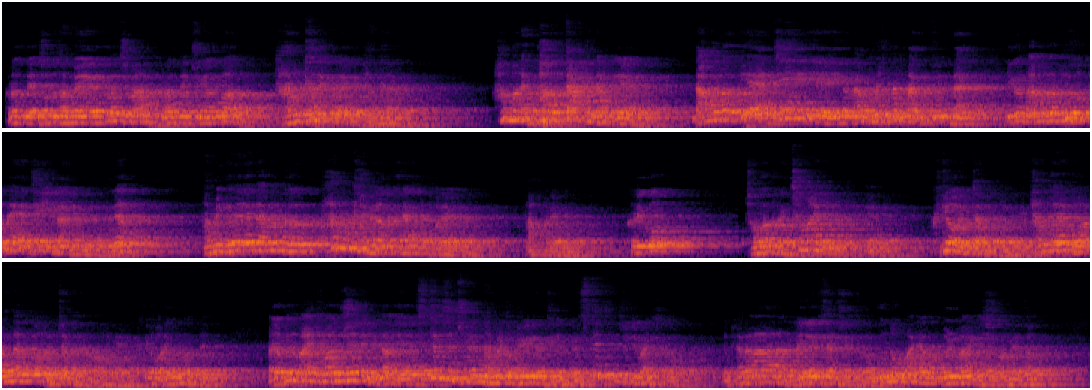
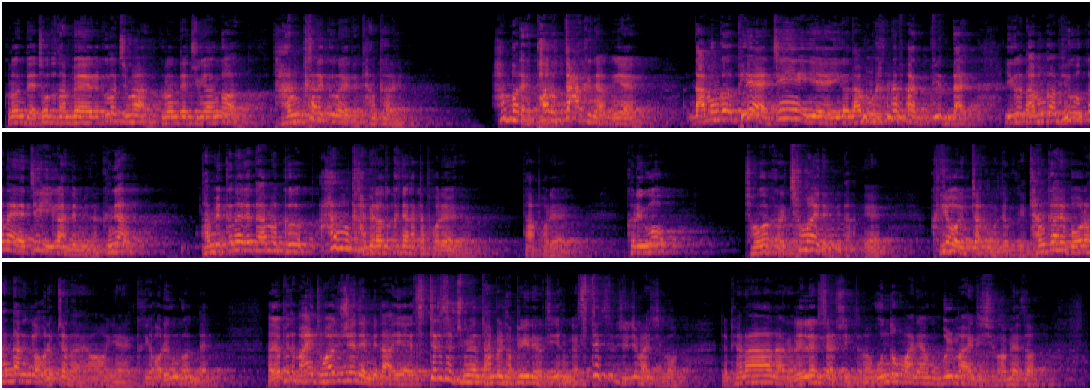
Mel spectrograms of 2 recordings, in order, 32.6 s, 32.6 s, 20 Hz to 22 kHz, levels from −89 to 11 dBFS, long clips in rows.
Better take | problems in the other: second | room echo; strong; dies away in 1.8 s; slight in the second // off-mic speech; far; somewhat distant in the second

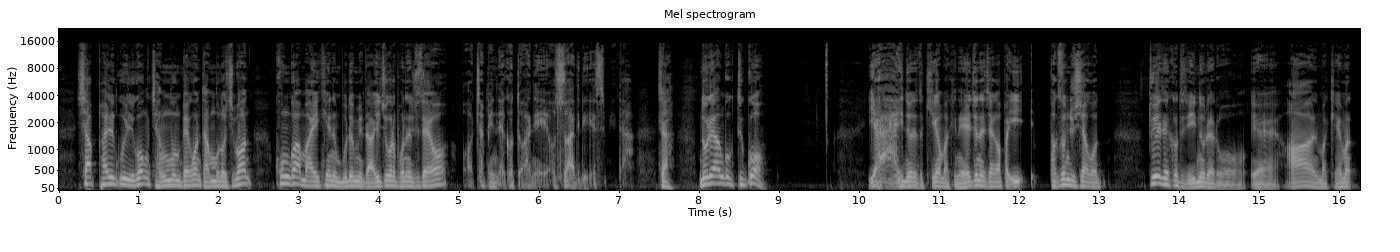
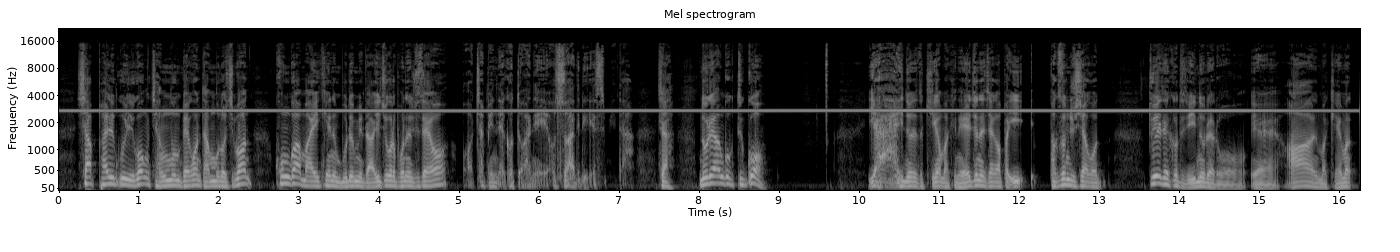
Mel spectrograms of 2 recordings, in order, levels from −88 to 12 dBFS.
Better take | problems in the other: first | high-pitched whine; loud; throughout; 2.5 kHz, 5 dB below the speech

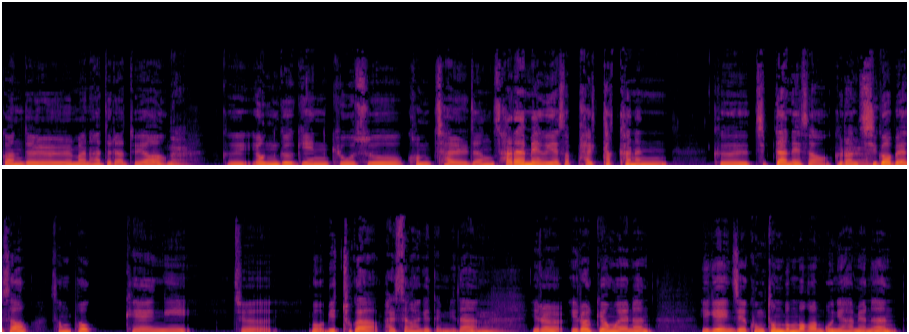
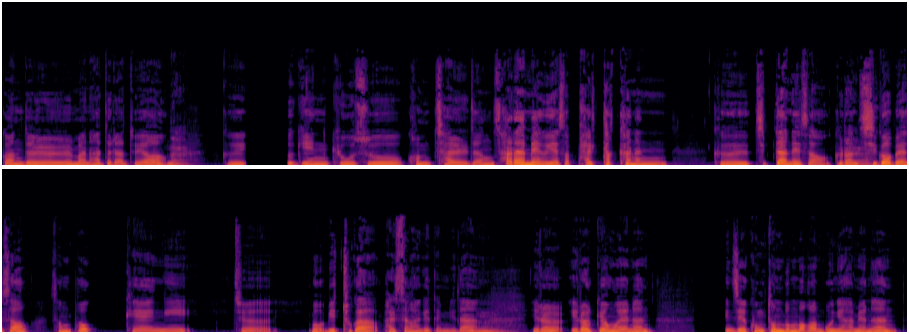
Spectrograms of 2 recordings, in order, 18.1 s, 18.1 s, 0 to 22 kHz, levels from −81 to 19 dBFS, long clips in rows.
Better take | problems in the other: first | audio cutting out; at 2.5 s and at 16 s

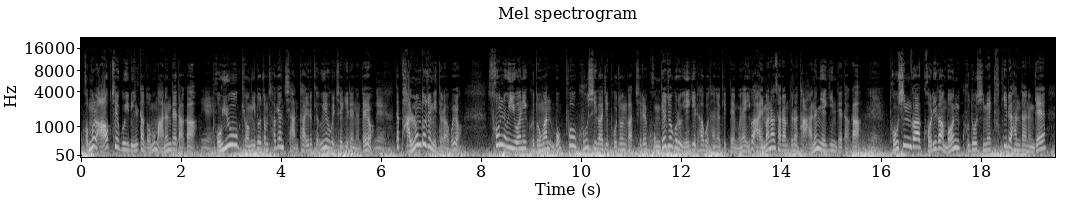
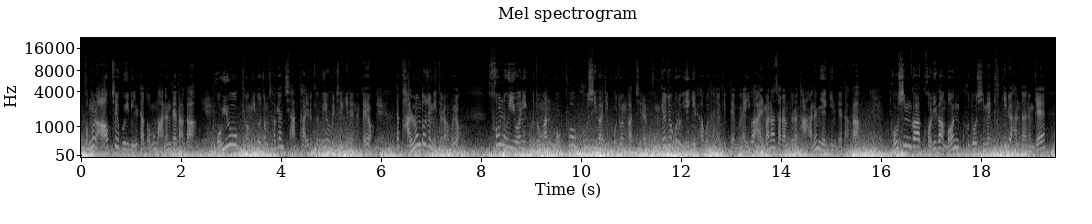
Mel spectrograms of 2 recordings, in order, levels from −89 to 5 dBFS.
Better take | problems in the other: first | wind noise on the microphone; heavy; 1 dB below the speech; occasional gusts in the first

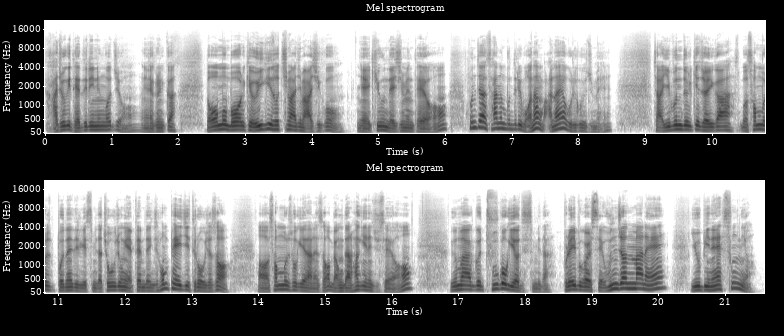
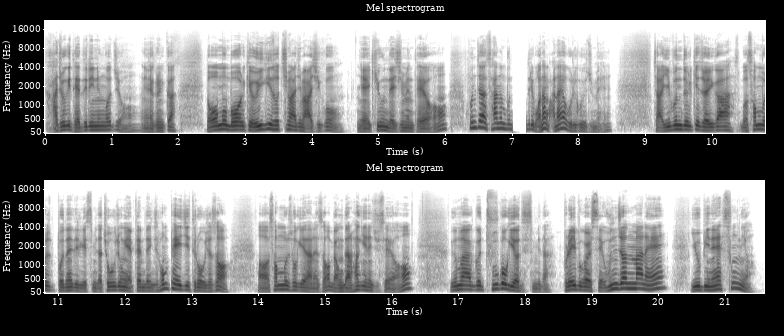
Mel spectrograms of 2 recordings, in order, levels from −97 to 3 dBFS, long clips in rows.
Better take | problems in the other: first | audio freezing; at 7 s

